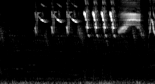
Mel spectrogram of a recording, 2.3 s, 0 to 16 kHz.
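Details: Trained Himalayan goldfinch from Parachinar, recorded in Kabul, Afghanistan, in 2022, singing a quick high-pitched burst of twittering, sliding chirps that build into a dense trill over about two seconds.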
